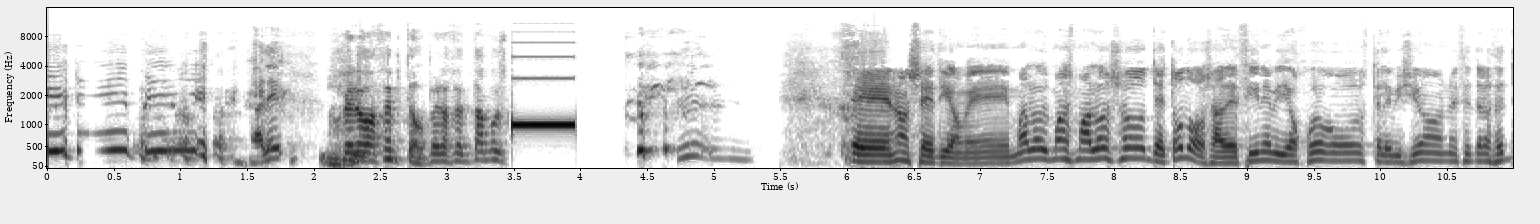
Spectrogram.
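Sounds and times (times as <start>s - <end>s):
laughter: 0.0s - 2.0s, 4.4s - 5.2s
speech: 0.7s - 10.9s
censor bleep tone: 3.5s - 4.0s.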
